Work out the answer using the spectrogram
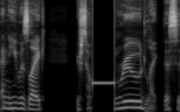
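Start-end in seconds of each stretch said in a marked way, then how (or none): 1.1-2.7 put-on angry ranting, quieter. Retelling a manager's reply on a phone call: imitating someone berating. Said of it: "he just berated me".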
